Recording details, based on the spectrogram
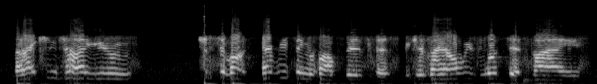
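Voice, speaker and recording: A woman projects her voice at a high pitch and a moderate pace, the sound dry and close with no echo. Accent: American. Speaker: casting director. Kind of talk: interview.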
